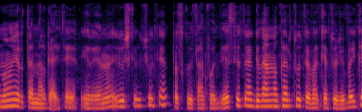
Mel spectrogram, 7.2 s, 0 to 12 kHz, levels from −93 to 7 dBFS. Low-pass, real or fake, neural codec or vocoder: 10.8 kHz; fake; vocoder, 48 kHz, 128 mel bands, Vocos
